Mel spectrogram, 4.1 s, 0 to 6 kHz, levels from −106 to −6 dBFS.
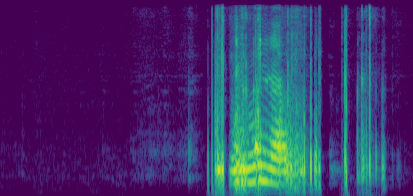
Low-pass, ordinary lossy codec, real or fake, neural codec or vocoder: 5.4 kHz; AAC, 48 kbps; fake; codec, 44.1 kHz, 3.4 kbps, Pupu-Codec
